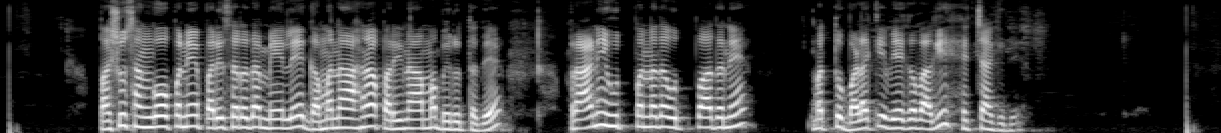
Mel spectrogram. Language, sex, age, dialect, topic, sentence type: Kannada, male, 18-24, Mysore Kannada, agriculture, statement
